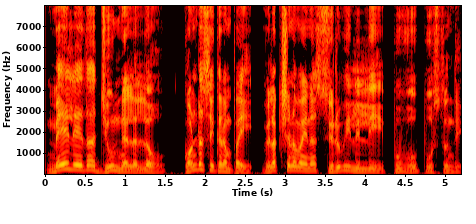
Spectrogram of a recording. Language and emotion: Telugu, neutral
